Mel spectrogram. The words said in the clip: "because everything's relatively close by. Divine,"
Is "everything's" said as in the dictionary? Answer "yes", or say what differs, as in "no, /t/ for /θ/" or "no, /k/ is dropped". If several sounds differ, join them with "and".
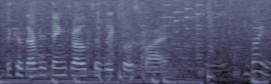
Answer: yes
